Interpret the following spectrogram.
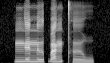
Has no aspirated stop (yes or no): no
